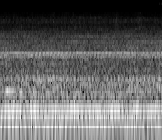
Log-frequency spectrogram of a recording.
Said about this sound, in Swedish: Om ni undrar vad det är som låter så är det en vinsch.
